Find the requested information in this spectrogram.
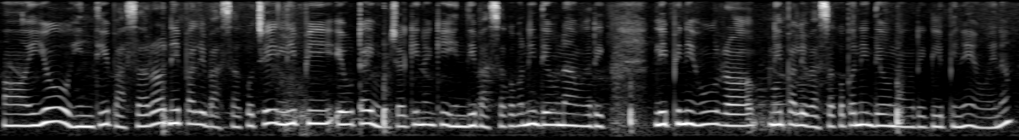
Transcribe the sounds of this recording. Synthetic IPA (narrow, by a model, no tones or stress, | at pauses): joɦind̪ibʱasaɾʌnepalibʱasakot͡sʌĩlipiewʈajɦunt͡sʰʌkinʌkiɦind̪ibʱasakopʌnid̪ewnaɡʌɾik | lipineɦorʌnepalibʱasakopʌnid̪ewnaɡʌɾiklipineɦoɦojnʌ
